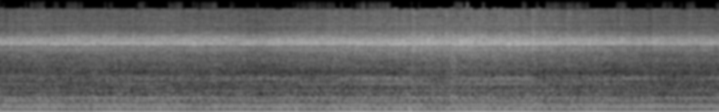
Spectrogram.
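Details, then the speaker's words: Kenmore-branded Frigidaire electric dryer, top off, heat setting after about ten minutes warm: loud steady hum with a thin high whine, only on heat, quiet on air fluff; sounds bearing-like, worn blower wheel. "it's starting to hum really loudly and kind of make a high-pitched noise at the same time"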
